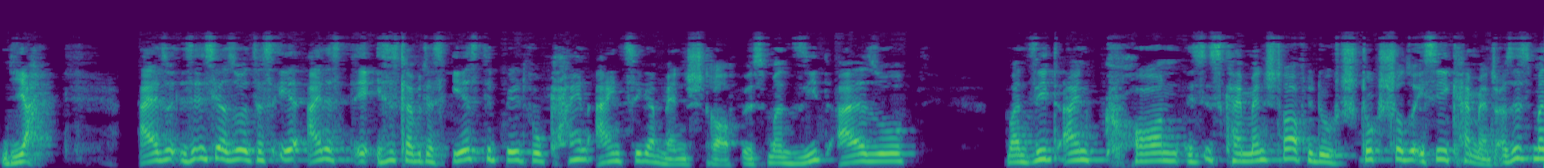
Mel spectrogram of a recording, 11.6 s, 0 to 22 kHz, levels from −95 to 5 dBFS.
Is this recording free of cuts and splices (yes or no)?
yes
